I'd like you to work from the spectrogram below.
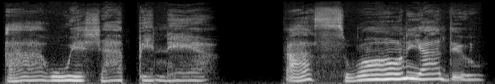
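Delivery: put-on frail drawn-out voice of a very old woman; ancient old woman. A narrator's reading. Hundred-year-old lady talking to mother, frail and slow.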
